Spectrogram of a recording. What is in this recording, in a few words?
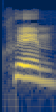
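"kwem" nominative, Archi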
